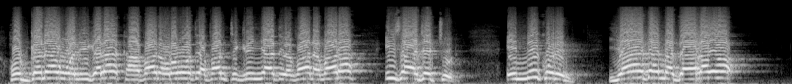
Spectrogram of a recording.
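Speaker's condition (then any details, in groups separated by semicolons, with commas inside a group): No condition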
